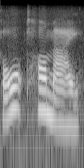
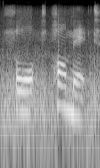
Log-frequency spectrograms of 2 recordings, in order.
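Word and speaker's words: Fort Hommet: I'll make sure Radio Guernsey pronounces place names properly, like Fort Homay. It's not Fort Homet.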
